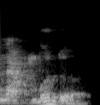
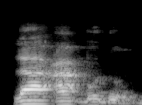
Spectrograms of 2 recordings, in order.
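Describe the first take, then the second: First: Na'budu with an n in front, the plural form; wrong na'budu. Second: La a'budu with a long laa and a'budu starting on a bare vowel, no n; correct La a'budu. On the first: Preacher marking the wrong plural reading, softer. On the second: Preacher teaching the singular form to the congregation. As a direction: lean on laa, then a'budu, louder. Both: Shown as a demonstration. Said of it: "bukan na'budu".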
